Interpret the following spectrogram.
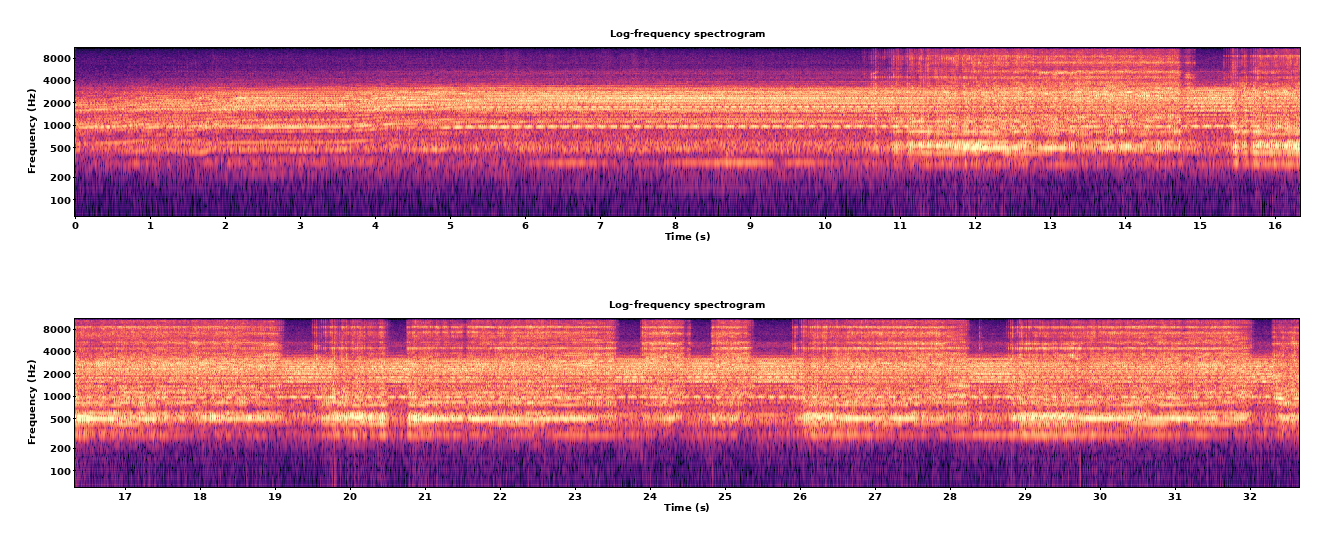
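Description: Wood lathe spinning a bocote pen blank, its whine rising in pitch over the first few seconds. About a third of the way in, a hand turning tool starts cutting the spinning wood: a steady, dense shaving hiss with several brief breaks where the tool lifts off.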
